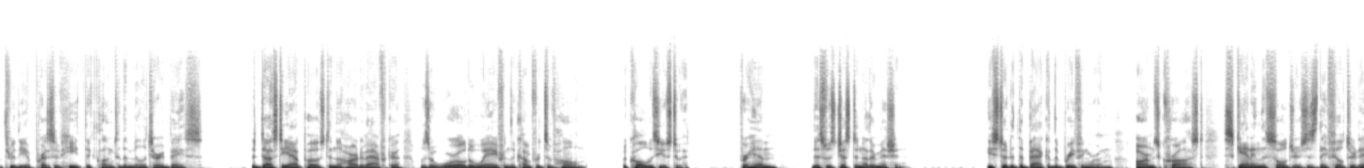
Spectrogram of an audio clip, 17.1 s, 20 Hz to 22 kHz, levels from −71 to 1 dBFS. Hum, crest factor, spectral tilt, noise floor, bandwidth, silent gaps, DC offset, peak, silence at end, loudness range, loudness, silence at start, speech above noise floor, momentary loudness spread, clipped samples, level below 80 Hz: none; 16 dB; -6 dB/octave; -63 dBFS; 15.5 kHz; 7.34-7.75 s; under 0.1%; -4 dBFS; 0 s; 2 LU; -21 LUFS; 0 s; 44 dB; 8 LU; under 0.1%; -28 dBFS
